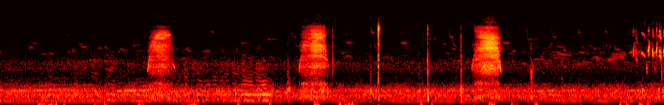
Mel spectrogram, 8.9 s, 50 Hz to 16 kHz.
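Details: Young Eurasian eagle-owl in the Eifel on 18 June 2016 producing three breathy, rasping hisses about two seconds apart, with a faint buzzing and clicks toward the end.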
